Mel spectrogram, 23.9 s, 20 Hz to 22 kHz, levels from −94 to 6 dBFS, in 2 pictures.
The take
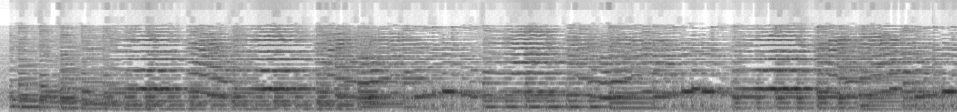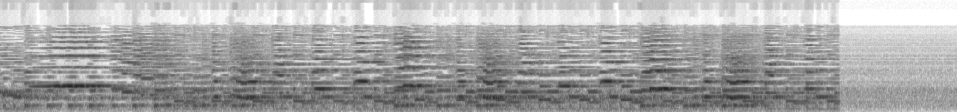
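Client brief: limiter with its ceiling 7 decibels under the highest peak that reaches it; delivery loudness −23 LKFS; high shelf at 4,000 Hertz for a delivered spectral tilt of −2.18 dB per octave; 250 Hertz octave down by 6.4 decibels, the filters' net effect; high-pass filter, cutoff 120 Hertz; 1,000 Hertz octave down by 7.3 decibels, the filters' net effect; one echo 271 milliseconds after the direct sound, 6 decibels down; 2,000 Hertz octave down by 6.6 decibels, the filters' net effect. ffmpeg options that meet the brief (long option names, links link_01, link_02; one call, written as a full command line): ffmpeg -i in.wav -af "highpass=120,equalizer=frequency=250:width_type=o:gain=-7.5,equalizer=frequency=1000:width_type=o:gain=-7.5,equalizer=frequency=2000:width_type=o:gain=-7,highshelf=frequency=4000:gain=4.5,alimiter=limit=-16dB:level=0:latency=1,aecho=1:1:271:0.501,volume=1.5dB" out.wav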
